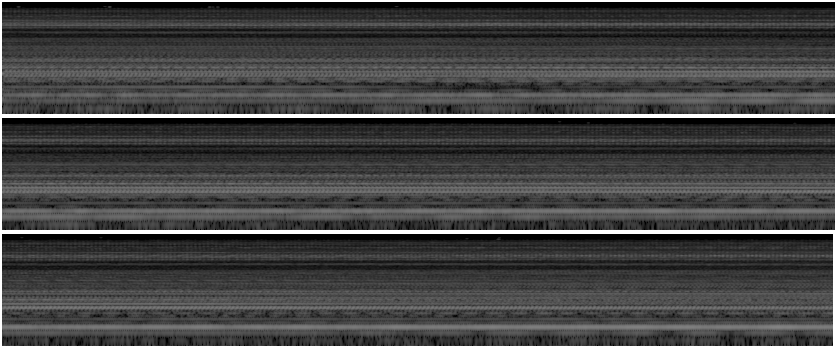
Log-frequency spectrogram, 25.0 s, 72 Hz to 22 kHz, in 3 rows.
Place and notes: {"title": "Umeå. Sävargården Restaurang. Ventilation ducts", "date": "2011-05-04 21:56:00", "description": "Ventilation ducts sequence", "latitude": "63.83", "longitude": "20.29", "altitude": "59", "timezone": "Europe/Stockholm"}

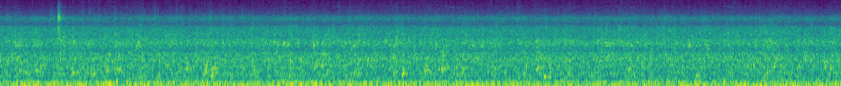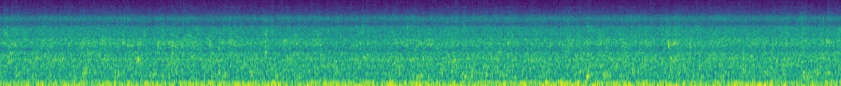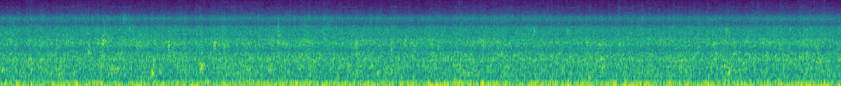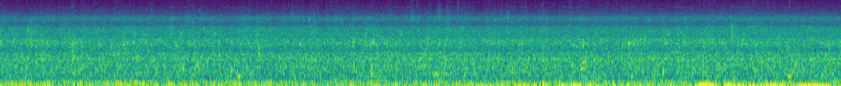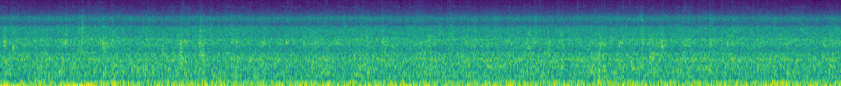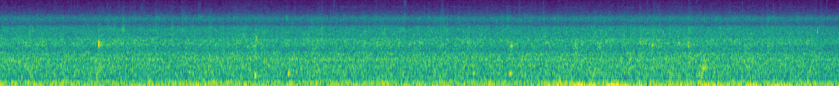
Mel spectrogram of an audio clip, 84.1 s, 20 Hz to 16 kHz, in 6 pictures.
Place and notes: {"title": "Park am Nordbahnhof, Berlin, Germany - regen bei nacht", "date": "2015-05-04 00:23:00", "description": "rain at night, regen bei nacht", "latitude": "52.54", "longitude": "13.38", "altitude": "38", "timezone": "Europe/Berlin"}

